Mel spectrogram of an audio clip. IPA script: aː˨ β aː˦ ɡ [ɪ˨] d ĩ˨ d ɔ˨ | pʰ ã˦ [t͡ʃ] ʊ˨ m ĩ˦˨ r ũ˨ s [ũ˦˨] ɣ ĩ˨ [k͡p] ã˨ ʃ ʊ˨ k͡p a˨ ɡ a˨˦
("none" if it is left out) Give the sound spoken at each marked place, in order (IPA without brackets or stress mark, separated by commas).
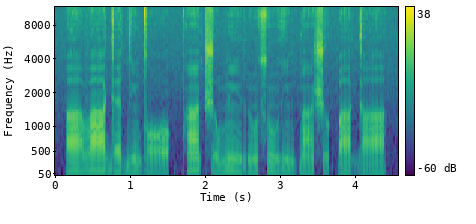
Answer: ɛ˨, t͡ʃ, ũ˦˨, ɡ͡b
